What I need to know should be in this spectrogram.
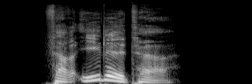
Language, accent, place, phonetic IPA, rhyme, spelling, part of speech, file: German, Germany, Berlin, [fɛɐ̯ˈʔeːdl̩tɐ], -eːdl̩tɐ, veredelter, adjective, De-veredelter.ogg
- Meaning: inflection of veredelt: 1. strong/mixed nominative masculine singular 2. strong genitive/dative feminine singular 3. strong genitive plural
